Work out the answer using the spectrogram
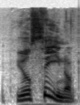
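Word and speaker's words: Jursinov (Юрзинов): Då får Vladimir, nu ska vi se så jag uttalar det rätt, Jursinov, kan det vara rätt? – Det är helt rätt.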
